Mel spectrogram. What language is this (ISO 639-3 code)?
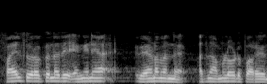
mal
